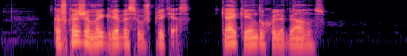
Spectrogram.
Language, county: Lithuanian, Alytus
